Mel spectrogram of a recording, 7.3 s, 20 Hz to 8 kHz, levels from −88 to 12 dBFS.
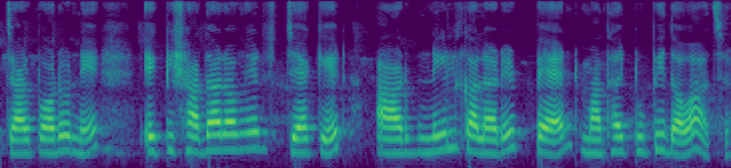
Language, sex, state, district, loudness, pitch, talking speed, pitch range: Bengali, female, West Bengal, Purulia, -17 LUFS, 230 Hz, 115 wpm, 210-265 Hz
